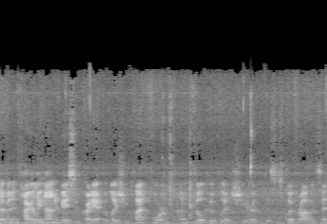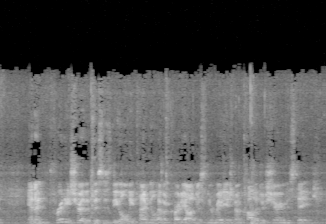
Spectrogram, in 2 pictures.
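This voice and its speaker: A man talks at a very fast pace with monotone, flat intonation. Noticeable background noise runs underneath. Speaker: presenter. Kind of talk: lecture. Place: classroom.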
